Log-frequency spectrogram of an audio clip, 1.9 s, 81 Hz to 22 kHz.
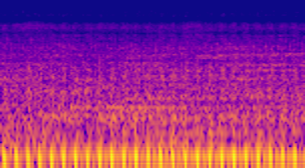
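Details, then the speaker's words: Yamaha Mio i 125 (M3) after rocker arm replacement, valve clearance set differently from spec, test 3: soft even idle putter, no ticking or clatter from head; quiet, stock-sounding, healthy. "Wala na si Kalansing. Test number 3. Sobra tahimik na ngayon ang andar. Stock na stock."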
